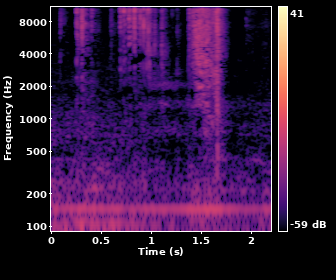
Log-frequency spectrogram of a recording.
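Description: A lipstick's retail packaging being torn open by hand: three short rustling tears in quick succession.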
